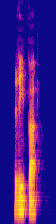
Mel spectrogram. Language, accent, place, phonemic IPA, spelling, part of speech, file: French, France, Lyon, /ʁi.pa/, Ripa, proper noun, LL-Q150 (fra)-Ripa.wav
- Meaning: Paris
